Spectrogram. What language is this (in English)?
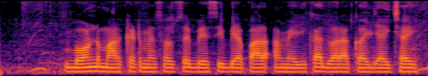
Magahi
